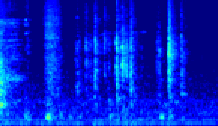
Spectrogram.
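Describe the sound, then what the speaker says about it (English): Computer keyboard typing in short bursts of quick, light keystrokes with brief pauses, fairly close and alone, as a search term is entered on a shopping site. "we're going to type in"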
